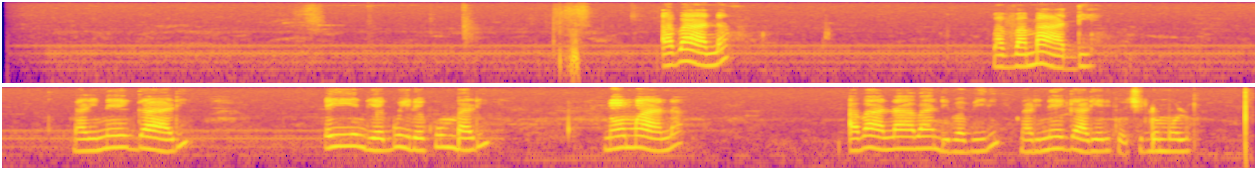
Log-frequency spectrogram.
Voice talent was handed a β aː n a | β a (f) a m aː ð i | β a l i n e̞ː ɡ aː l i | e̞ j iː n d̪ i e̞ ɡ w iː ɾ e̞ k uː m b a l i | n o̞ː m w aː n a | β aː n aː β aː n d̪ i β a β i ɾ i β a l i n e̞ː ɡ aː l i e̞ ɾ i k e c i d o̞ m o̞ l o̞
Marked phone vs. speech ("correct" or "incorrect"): incorrect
